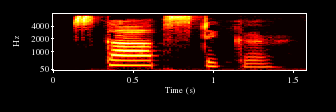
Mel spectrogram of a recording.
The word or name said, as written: skaapsteker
